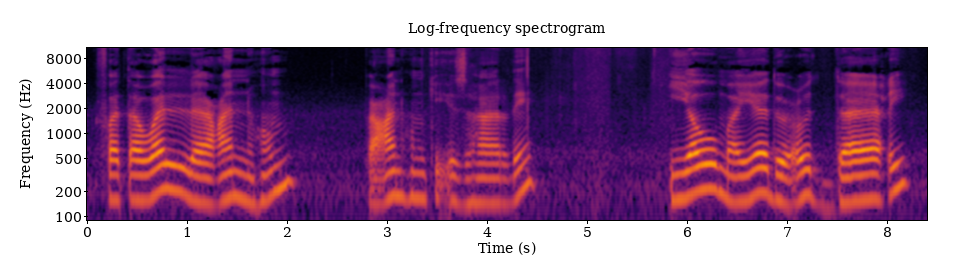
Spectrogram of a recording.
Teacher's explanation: یدعو الداعی په دال به قلقلا کو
